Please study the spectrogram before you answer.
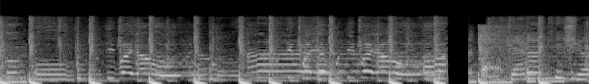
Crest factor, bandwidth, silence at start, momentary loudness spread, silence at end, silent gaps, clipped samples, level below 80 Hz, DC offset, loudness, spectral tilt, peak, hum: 14 dB; 10.5 kHz; 0 s; 4 LU; 0 s; 4.49-4.68 s; under 0.1%; -22 dBFS; under 0.1%; -19 LUFS; -5 dB/octave; -4 dBFS; none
